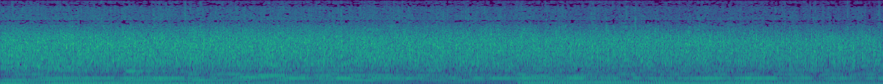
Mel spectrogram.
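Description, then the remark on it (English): A large crowd claps and applauds steadily for several seconds to give praise to God, a dense, sustained wash of hand claps with a low musical hum faintly underneath. “Everybody who believes He's worthy, clap your hands and give Him praise.”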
